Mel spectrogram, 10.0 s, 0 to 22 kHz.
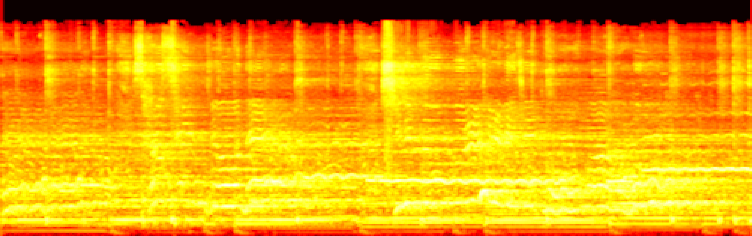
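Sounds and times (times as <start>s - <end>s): accompanying music: 0.0s - 10.0s
woman singing into a microphone: 0.0s - 10.0s.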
